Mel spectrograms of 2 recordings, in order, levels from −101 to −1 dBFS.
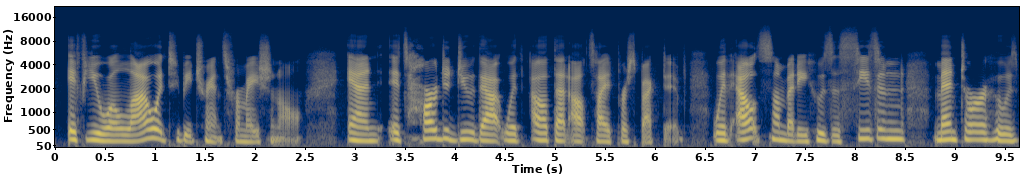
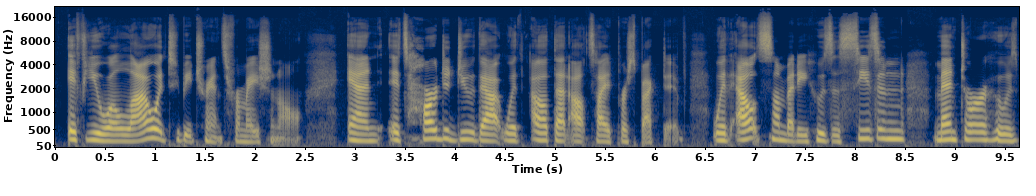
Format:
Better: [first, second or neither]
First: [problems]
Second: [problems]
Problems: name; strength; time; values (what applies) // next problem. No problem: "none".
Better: second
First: muffled; very slightly; fading above 4.5 kHz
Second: none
